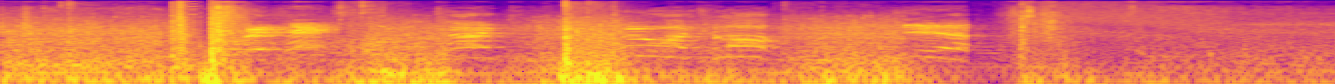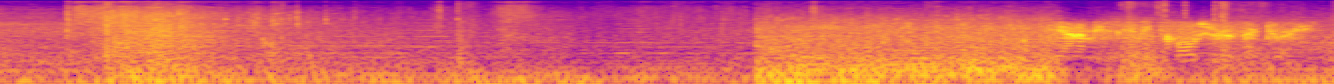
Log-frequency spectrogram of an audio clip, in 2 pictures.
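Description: A tank explodes with a loud boom and crackling fire.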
